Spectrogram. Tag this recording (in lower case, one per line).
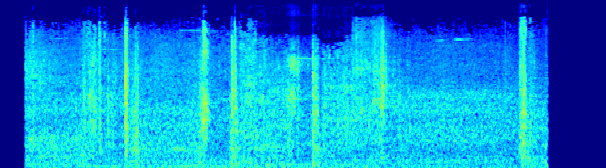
rustle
